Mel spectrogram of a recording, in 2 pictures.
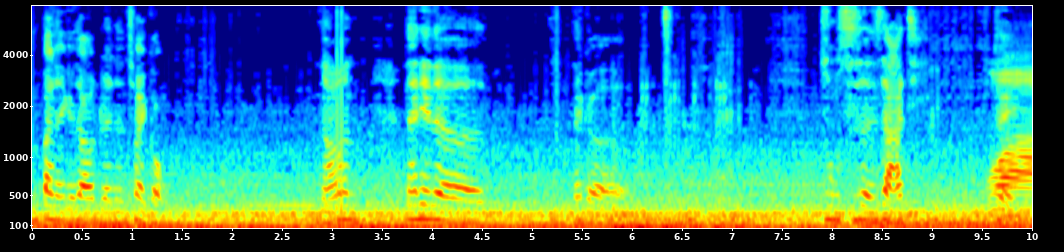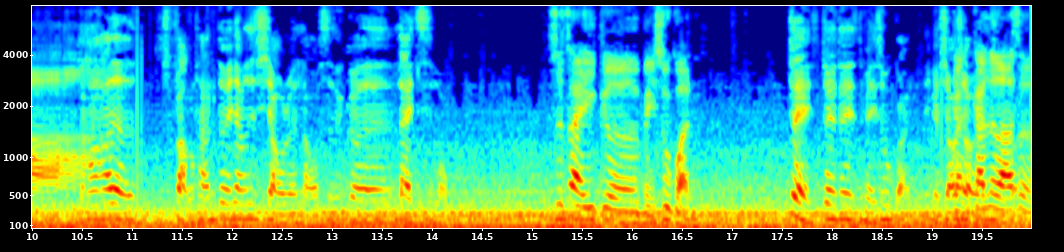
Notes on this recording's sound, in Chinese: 錄音地點：AM車上。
